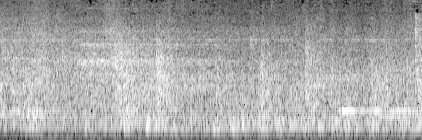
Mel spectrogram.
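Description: A train rolls steadily along the rails, a continuous loud rumble with faint rhythmic clatter and a brief high squeal near the end. No one speaks.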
